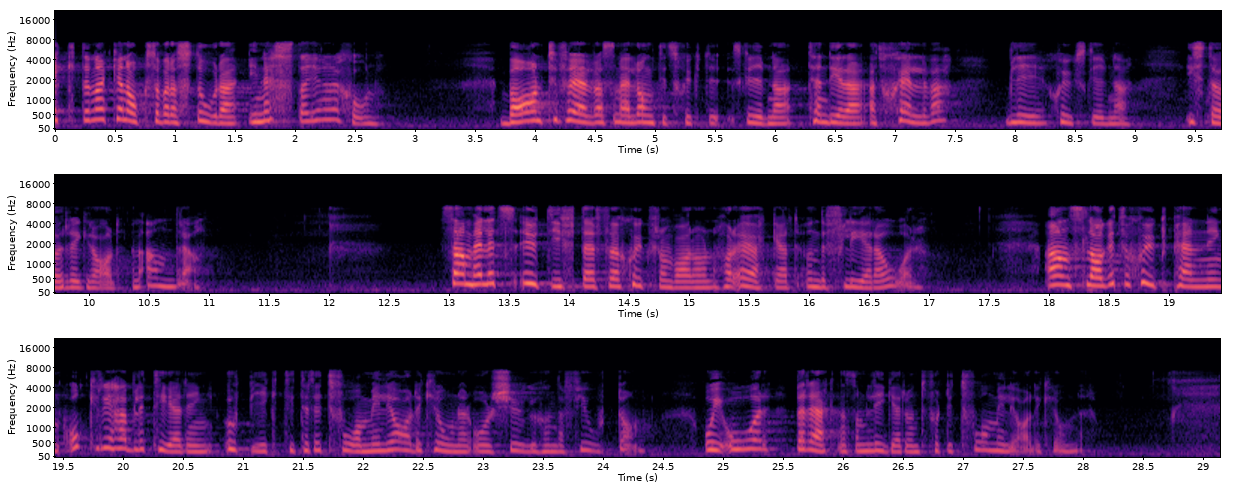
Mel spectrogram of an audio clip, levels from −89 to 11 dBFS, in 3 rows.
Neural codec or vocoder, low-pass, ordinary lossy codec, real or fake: none; 7.2 kHz; none; real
